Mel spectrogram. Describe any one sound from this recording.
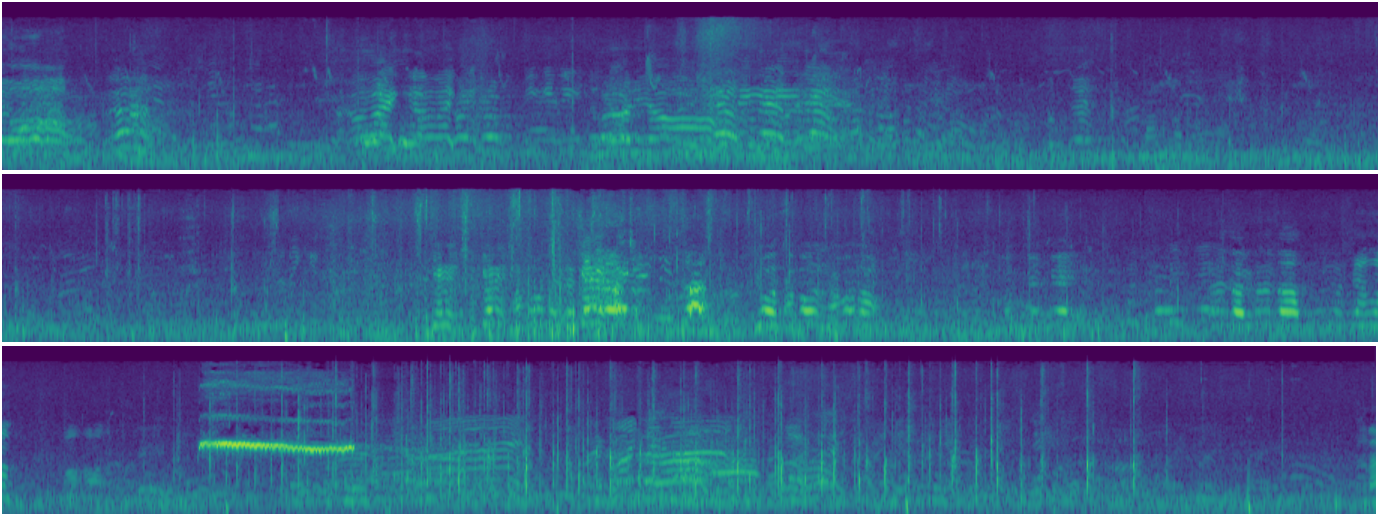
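Spectators shout and cheer outdoors from the sideline.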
